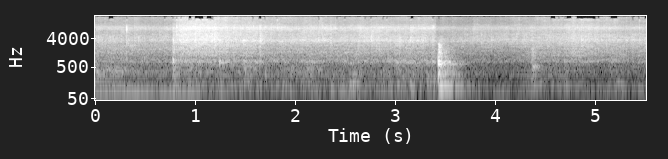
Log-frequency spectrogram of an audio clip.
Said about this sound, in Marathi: आता मी त्याच्यात टाकलं टोमॅटो.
